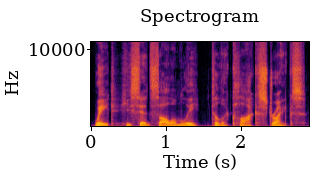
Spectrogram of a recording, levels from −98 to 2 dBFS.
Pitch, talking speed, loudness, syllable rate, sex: 110 Hz, 165 wpm, -20 LUFS, 4.1 syllables/s, male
